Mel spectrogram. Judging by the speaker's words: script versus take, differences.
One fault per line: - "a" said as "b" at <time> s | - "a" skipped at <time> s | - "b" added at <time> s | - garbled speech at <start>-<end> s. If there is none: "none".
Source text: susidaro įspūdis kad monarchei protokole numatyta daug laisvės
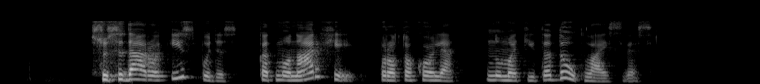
none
